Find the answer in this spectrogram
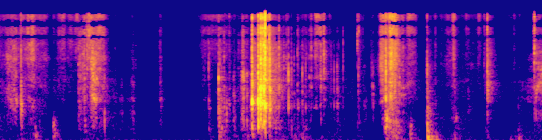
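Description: A handheld craft punch pressed through cardstock, cutting out a shaped sentiment label with one short, sharp crunch about four seconds in. A low thump follows a couple of seconds later, with light paper-handling noises around it.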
